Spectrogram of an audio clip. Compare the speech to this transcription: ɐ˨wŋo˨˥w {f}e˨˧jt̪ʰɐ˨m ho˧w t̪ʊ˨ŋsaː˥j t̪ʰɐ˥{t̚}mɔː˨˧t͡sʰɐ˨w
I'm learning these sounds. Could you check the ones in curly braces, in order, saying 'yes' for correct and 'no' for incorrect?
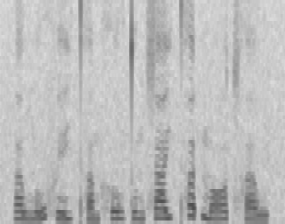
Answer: yes, yes

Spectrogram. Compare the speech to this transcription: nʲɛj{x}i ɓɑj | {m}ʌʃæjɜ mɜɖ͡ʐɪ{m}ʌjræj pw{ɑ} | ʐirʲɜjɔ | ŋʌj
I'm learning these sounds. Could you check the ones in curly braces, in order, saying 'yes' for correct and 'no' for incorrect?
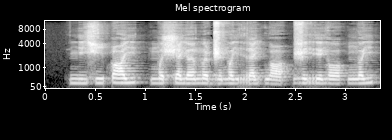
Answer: yes, yes, yes, yes

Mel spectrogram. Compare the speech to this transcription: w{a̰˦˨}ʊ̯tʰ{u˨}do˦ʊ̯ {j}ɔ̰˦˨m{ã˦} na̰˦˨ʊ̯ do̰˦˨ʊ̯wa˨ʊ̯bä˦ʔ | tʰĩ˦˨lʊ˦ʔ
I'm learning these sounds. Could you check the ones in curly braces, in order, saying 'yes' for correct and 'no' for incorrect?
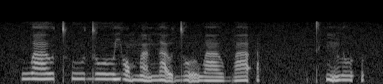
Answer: no, no, yes, no

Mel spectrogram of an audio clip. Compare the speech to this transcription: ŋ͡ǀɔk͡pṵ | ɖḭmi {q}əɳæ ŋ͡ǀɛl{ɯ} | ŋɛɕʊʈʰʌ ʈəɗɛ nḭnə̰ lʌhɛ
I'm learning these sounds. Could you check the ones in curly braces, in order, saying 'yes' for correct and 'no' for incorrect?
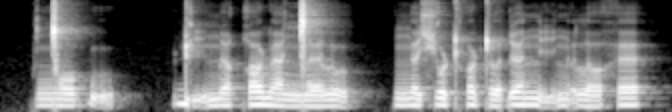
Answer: yes, no

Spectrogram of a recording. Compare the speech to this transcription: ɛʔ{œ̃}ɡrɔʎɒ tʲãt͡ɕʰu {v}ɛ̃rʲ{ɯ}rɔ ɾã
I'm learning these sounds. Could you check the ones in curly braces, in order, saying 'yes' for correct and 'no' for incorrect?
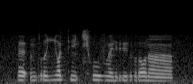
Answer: no, yes, no

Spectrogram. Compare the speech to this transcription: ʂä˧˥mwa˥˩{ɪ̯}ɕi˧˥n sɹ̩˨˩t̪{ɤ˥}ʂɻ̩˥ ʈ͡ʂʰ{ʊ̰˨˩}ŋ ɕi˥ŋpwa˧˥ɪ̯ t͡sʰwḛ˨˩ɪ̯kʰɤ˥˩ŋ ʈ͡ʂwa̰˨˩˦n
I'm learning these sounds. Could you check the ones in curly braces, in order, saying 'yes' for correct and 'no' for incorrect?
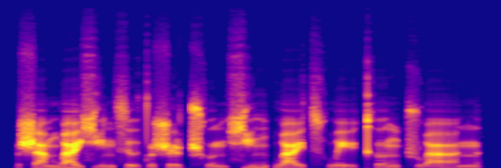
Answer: yes, no, yes

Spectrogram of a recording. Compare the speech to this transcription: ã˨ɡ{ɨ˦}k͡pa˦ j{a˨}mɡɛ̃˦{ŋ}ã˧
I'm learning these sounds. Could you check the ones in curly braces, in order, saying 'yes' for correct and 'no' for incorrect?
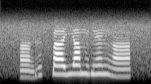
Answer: yes, no, yes

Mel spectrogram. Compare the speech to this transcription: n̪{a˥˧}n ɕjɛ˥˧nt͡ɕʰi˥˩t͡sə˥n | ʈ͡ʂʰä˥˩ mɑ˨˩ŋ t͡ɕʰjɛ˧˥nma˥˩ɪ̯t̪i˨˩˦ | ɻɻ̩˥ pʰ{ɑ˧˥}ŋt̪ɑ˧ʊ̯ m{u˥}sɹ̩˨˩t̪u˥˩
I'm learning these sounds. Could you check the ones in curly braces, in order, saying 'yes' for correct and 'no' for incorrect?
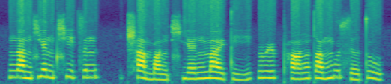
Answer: yes, yes, yes

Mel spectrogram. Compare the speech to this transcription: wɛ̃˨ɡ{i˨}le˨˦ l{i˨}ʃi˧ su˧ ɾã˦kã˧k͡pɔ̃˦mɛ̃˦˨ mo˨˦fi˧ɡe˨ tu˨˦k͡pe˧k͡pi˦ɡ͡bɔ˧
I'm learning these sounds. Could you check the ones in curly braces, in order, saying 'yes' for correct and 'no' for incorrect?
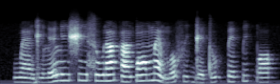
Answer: yes, no

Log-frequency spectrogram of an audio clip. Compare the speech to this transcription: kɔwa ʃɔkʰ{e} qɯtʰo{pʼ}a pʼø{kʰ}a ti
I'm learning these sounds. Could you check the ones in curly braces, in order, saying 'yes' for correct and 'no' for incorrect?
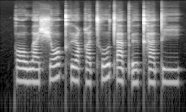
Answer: no, no, yes

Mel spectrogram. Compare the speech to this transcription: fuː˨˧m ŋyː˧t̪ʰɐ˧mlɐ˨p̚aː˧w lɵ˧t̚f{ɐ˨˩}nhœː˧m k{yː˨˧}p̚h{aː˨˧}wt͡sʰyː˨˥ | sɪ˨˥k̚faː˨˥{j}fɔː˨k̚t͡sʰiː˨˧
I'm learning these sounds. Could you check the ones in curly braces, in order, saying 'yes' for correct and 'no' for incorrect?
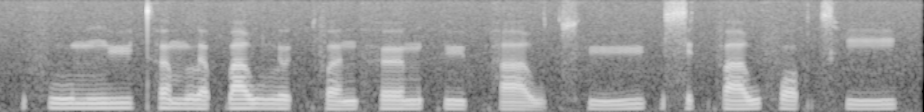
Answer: no, no, no, no

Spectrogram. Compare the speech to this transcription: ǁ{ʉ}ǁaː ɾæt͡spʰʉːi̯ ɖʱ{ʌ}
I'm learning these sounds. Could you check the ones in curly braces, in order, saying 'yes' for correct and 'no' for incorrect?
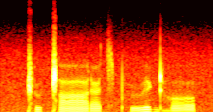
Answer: yes, yes

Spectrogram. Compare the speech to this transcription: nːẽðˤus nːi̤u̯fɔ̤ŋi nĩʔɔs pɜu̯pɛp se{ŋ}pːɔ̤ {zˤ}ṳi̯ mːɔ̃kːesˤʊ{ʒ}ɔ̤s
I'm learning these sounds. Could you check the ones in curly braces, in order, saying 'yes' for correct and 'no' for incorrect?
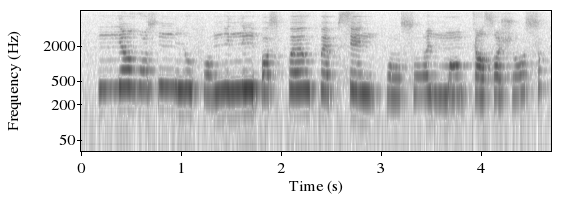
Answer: yes, no, no

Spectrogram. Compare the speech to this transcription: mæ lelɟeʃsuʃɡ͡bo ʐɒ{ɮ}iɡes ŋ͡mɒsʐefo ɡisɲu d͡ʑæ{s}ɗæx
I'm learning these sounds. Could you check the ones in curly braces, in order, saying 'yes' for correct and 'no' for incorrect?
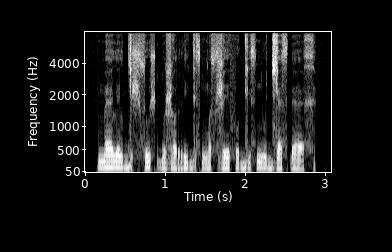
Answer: no, yes

